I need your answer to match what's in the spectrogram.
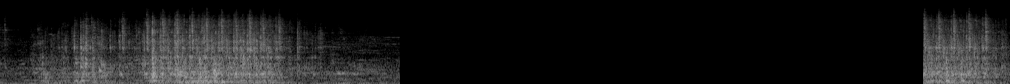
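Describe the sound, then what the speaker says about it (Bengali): A sewing machine stitching the side seam of a blouse whirs in a rapid, even run for a few seconds, then cuts out to silence before a brief burst resumes at the end. "এবার আমি সাইড থেকে সেলাইটা করব।"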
